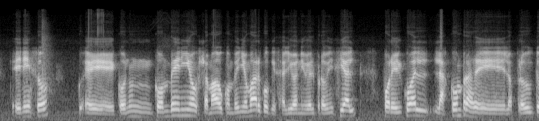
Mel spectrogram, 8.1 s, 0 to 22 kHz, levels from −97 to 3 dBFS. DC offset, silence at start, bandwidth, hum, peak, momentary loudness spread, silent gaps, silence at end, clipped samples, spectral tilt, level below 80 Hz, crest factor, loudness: under 0.1%; 0.2 s; 13 kHz; none; 0 dBFS; 7 LU; none; 0 s; under 0.1%; -3.5 dB/octave; -58 dBFS; 16 dB; -15 LUFS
